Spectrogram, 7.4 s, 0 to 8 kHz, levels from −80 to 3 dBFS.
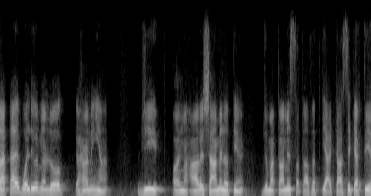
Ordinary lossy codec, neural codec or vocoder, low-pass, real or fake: Opus, 32 kbps; codec, 16 kHz, 0.5 kbps, FunCodec, trained on Chinese and English, 25 frames a second; 7.2 kHz; fake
